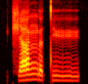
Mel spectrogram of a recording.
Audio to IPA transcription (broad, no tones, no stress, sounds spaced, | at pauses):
t͡ʃ a ŋ œ t̪ y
